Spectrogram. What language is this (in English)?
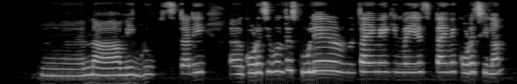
Bangla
